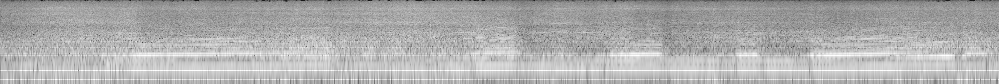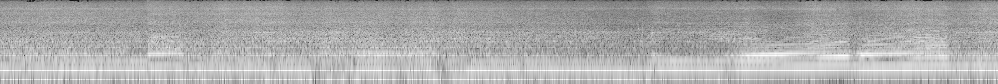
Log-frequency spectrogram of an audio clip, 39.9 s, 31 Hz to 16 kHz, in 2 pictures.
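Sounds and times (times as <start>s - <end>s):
motorcycle engine revving: 2.0s - 20.0s, 22.8s - 28.8s, 32.7s - 39.9s.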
